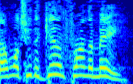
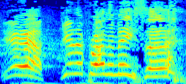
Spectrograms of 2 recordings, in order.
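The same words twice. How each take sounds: First: Hushed, hurried instruction; retold fatherly instruction. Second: Louder, hearty push to the son; loud mock-eager fatherly order; retold comic urging. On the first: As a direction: slip it in quietly to the boy. Retold calm instruction to son. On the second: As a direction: send the boy ahead, loudly.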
